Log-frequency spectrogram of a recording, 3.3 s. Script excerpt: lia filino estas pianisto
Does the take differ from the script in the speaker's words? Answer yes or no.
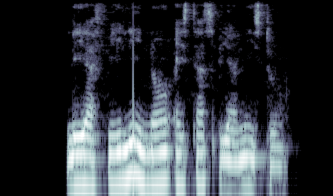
no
